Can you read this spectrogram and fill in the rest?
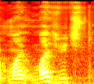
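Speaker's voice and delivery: ordinary talk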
